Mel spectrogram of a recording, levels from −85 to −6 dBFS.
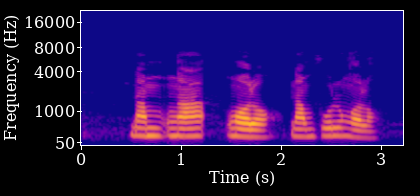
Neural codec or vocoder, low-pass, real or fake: vocoder, 44.1 kHz, 80 mel bands, Vocos; 7.2 kHz; fake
